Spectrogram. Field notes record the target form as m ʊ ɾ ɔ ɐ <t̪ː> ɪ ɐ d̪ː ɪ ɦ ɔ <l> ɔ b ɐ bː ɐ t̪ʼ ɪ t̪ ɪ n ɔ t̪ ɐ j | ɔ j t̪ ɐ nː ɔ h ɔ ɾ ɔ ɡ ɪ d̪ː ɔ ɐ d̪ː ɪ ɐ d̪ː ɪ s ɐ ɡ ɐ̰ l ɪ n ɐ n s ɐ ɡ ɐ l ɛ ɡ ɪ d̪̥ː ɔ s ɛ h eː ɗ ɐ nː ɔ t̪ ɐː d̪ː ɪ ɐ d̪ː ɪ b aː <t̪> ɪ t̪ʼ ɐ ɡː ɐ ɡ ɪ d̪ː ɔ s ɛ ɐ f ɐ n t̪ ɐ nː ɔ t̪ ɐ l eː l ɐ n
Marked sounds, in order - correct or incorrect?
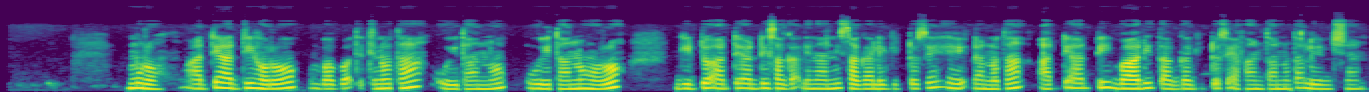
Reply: incorrect, incorrect, incorrect

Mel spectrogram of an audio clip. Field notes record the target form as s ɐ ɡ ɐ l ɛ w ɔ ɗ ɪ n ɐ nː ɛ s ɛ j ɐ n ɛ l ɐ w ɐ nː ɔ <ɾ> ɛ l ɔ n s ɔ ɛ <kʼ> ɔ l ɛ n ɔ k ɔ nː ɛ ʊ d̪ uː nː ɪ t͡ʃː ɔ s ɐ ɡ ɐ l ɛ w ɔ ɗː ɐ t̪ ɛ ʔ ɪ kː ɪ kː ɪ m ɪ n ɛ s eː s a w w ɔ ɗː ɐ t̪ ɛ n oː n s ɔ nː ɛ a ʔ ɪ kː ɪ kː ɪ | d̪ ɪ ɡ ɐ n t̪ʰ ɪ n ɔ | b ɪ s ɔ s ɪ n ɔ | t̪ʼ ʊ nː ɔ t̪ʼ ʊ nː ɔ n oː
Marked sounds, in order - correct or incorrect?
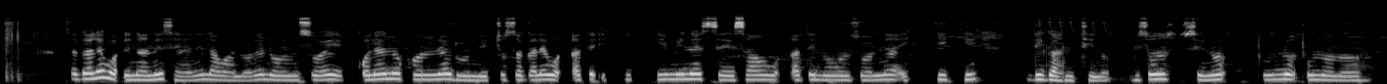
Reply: correct, correct

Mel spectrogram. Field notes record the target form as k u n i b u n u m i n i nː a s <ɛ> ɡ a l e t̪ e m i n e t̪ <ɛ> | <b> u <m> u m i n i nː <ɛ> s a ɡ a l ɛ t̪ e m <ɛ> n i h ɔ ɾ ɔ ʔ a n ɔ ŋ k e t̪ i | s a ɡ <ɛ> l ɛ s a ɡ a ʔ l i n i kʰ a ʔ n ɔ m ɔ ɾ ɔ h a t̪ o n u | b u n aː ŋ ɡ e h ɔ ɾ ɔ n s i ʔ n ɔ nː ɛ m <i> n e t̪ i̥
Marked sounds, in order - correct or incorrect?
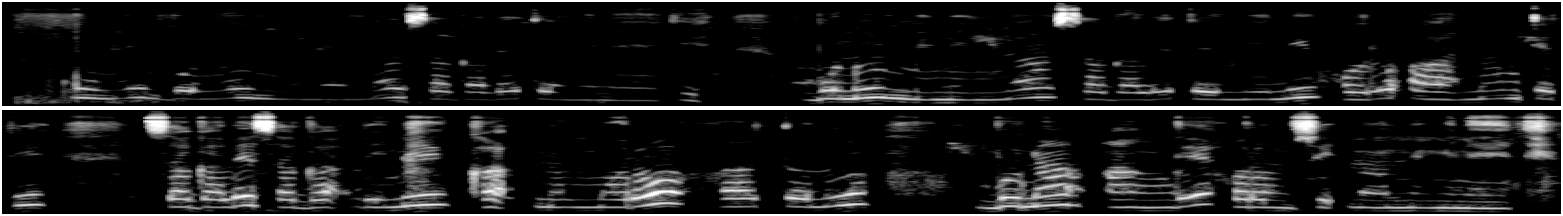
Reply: incorrect, incorrect, correct, incorrect, incorrect, incorrect, incorrect, correct

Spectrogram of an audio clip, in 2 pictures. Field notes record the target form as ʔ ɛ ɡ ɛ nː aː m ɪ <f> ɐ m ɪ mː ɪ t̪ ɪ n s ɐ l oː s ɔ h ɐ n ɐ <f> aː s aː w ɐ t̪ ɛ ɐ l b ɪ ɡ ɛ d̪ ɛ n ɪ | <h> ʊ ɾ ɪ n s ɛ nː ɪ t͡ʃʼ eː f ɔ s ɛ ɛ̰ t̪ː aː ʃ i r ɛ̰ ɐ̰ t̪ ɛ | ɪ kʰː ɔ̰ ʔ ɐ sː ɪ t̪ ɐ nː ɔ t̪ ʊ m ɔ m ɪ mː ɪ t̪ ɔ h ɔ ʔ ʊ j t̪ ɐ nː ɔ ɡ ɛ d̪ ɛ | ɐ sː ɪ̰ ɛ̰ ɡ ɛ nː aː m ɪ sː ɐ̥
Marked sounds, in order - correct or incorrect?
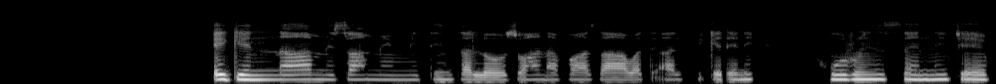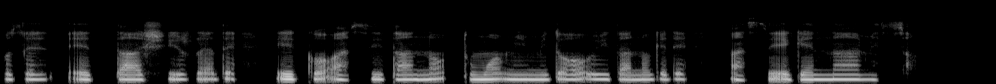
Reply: incorrect, correct, correct

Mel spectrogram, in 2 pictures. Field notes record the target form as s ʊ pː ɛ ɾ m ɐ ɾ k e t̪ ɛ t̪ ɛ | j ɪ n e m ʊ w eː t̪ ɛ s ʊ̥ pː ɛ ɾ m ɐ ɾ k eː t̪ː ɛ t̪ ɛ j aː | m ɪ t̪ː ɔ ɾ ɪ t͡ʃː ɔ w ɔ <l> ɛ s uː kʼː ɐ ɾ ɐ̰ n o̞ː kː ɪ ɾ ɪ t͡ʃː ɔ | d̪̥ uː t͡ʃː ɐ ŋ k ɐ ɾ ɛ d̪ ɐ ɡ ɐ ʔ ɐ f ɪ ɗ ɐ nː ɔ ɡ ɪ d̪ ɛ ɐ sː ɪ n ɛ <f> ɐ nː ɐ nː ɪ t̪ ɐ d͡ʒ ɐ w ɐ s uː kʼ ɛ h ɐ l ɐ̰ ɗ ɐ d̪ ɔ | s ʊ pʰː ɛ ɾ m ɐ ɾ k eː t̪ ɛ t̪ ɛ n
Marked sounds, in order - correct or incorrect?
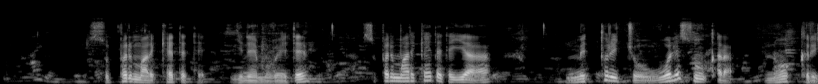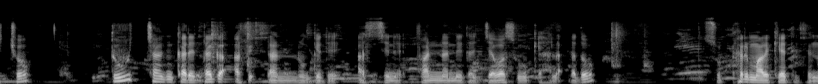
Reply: correct, correct

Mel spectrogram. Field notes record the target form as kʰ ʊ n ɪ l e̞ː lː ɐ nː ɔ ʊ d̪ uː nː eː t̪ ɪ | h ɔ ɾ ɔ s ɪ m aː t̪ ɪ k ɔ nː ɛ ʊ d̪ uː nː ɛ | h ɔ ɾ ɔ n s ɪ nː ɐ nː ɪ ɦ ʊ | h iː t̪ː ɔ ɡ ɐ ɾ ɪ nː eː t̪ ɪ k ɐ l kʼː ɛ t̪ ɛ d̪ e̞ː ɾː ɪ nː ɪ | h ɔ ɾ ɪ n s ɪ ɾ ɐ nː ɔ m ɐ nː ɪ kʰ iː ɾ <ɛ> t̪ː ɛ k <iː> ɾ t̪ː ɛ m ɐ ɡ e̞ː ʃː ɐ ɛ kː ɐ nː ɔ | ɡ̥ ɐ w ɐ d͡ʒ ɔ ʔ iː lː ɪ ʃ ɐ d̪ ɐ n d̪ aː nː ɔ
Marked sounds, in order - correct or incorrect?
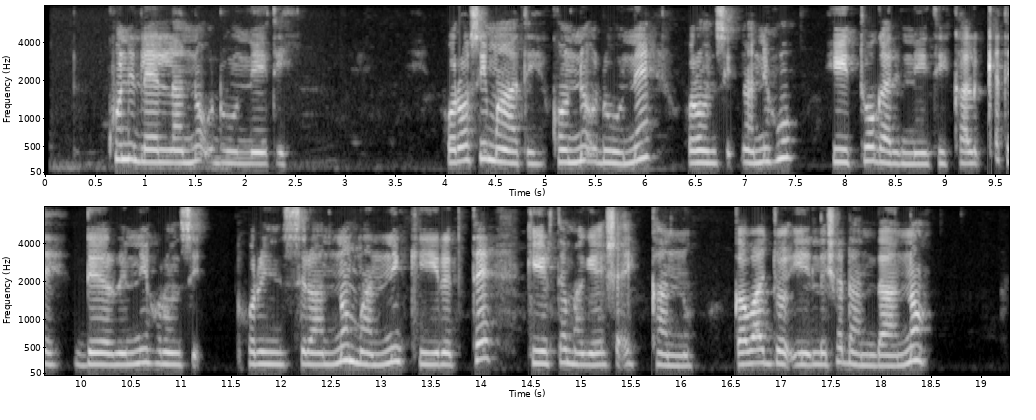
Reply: correct, correct

